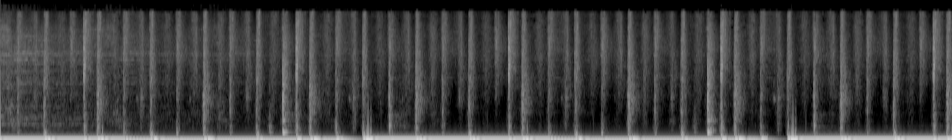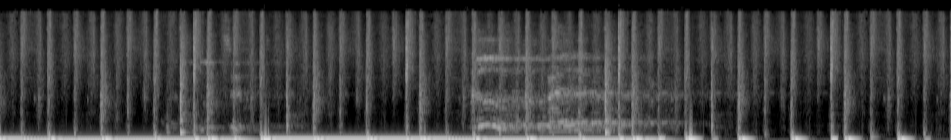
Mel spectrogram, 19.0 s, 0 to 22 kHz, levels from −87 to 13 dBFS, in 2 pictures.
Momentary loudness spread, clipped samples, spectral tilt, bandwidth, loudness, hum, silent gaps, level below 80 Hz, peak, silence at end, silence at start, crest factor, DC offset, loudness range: 6 LU; under 0.1%; -4.5 dB/octave; 16 kHz; -18 LUFS; none; none; -12 dBFS; 0 dBFS; 0.1 s; 0 s; 12 dB; under 0.1%; 3 LU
